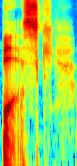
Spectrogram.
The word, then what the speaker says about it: bisque: And then I said, oh, just so you know, you pronounce it like it's with a K, like it's just said bisque.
